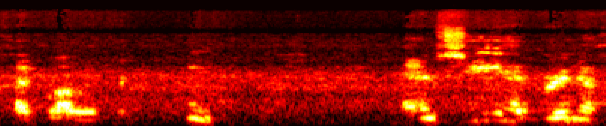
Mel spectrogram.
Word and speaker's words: Cadwalladr: The last syllable is kind of interesting because there's no vowel. It ends with DR. Carol Cadwalladr.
